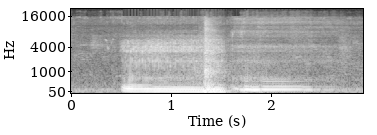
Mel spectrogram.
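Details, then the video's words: Sleeping dog lying with its tongue out, snoring: one deep, rumbling, harmonic snore lasting about a second, a brief noisy catch, then a softer, lower drawn-out snore on the next breath. "Cute Snoring dog with tongue out!!"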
